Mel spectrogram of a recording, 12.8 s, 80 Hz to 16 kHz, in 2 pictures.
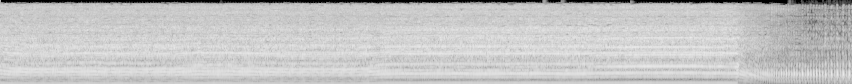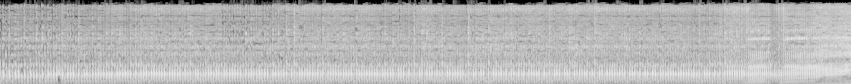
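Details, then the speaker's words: Ported Jonsered 630/266 chainsaw, tuned and warmed up in about 110-degree heat: a crisp high rev, then it sags into a rough, labouring drone in the cut, slower than a stock saw. It won't hold its tune; crank or bearing failure suspected. Chainsaw bogging under load. "this is me putting it in the wood you can hear it struggling like slower than a stock saw struggling"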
